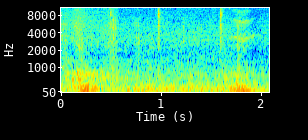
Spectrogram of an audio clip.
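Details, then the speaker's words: Water ski boat inboard engine running after owner bent the carburetor float, before refurbished carburetor swap: steady low rumble with no misses or stumbles; running smooth and even. "since I went in and bent the float ball this engine has been running really really"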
